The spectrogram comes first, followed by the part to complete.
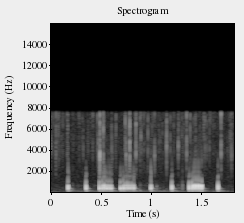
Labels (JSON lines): {"label": "biophony, knock croak", "recorder": "SoundTrap 300"}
